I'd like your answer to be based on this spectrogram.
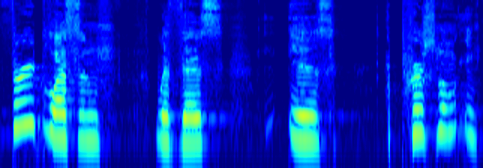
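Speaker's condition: Cerebral palsy; congenital

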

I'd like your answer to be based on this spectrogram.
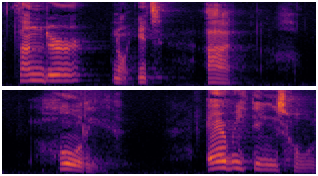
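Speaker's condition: Aphasia after stroke; could not talk, read or write at first, friend helped with talking, hard to memorize, halting telegraphic sentences

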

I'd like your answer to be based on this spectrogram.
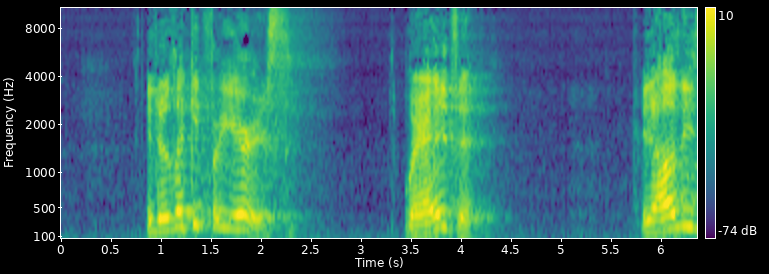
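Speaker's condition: Torsion dystonia; altered speech

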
